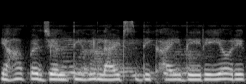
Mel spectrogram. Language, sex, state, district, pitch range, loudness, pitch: Hindi, female, Chhattisgarh, Korba, 225-245 Hz, -15 LUFS, 235 Hz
